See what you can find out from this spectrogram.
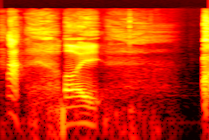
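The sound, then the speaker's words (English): A person coughs in a few rough, throaty bursts that stand out loudly against a quiet background. “You've got to stop coughing like that.”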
